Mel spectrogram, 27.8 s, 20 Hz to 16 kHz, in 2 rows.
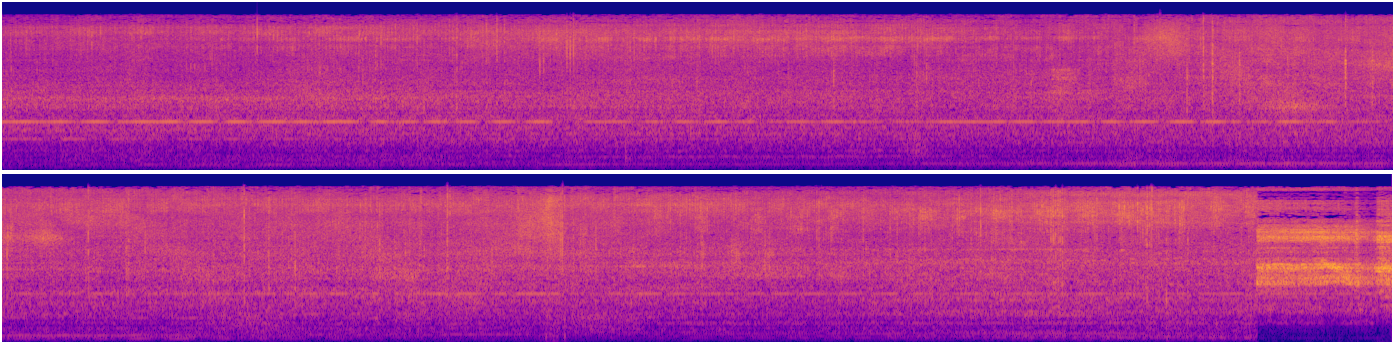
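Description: HO-scale Bowser ALCO C-636 model locomotive running on track, a new model with little running time: its motor and truck gears give a steady whir, with a thin high whine in the first third. About a second before the end a louder, different mechanical sound cuts in suddenly.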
